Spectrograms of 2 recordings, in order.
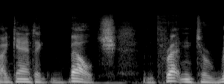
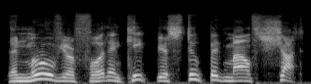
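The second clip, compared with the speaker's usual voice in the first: loud, higher barked rebuke; angry shout; 6 semitones higher, 4 dB louder than usual. A narrator's reading. Colonel shouts down Major Metcalf angrily. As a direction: tear into him.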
